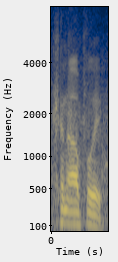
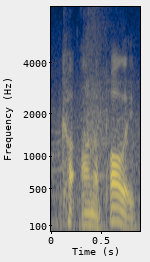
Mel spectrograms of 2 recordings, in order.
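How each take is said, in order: First: The first two vowels merge into one. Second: The first two vowels are said separately. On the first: The speaker calls it wrong. "it's not Kanapali" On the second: The speaker calls it right. "you almost like pronounce every, you know, everything"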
